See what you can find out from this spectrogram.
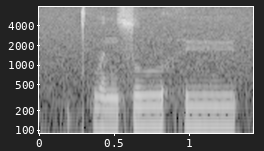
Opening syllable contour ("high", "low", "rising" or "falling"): low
